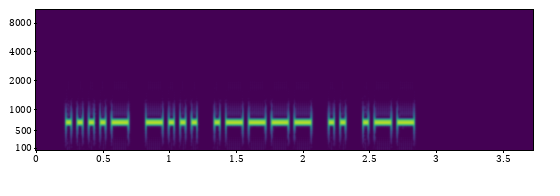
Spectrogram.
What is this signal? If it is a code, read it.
Morse code, heard as a keyed tone, about 28 wpm, 700 Hz. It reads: 4B1IW
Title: Five Challenging Letter-Number Combinations 28wpm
